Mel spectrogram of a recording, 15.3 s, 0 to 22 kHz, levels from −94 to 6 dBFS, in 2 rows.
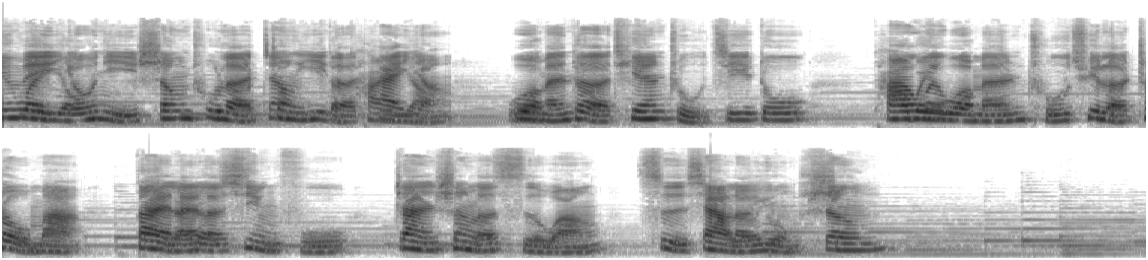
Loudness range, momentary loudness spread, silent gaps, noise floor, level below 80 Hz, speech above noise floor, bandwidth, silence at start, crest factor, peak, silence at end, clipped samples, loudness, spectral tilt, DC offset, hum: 3 LU; 14 LU; none; -43 dBFS; -66 dBFS; 25 dB; 13.5 kHz; 0 s; 20 dB; 0 dBFS; 0 s; under 0.1%; -19 LUFS; -5 dB/octave; under 0.1%; none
